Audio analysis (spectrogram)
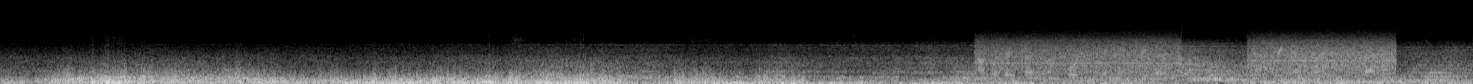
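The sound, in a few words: Airbus A380 aircraft taxiing out at DFW airport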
